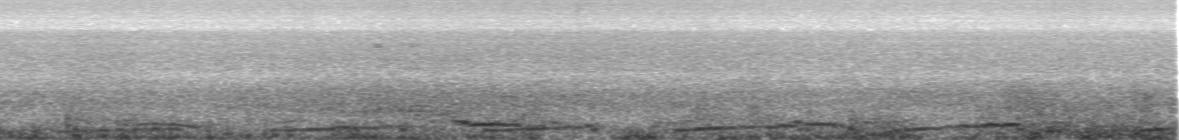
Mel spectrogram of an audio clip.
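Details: Racing pigeons (homers), a few birds together: low, throaty rolling coos, each arched note rising and falling, repeated in a steady series over a constant background rumble of wind or traffic noise.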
